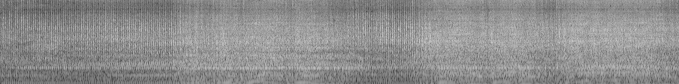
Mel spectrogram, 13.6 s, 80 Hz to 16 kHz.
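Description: A Sunshine 18.5 hp three-cylinder two-axle tractor with attached plough engine revs from a loud rattling idle up to higher speed twice, its diesel knock rising and falling in repeated surges, close and without talk.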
